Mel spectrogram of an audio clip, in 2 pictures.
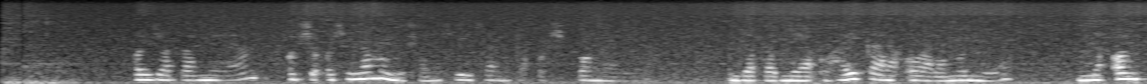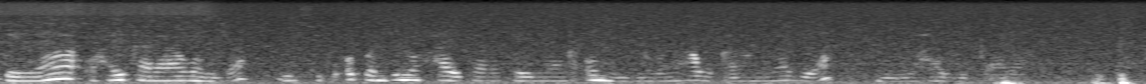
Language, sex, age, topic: Oshiwambo, female, 18-24, agriculture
